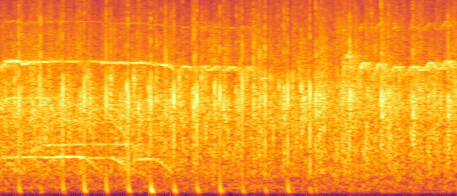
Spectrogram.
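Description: Steady applause from a crowd, dense rapid clapping holding at an even level for several seconds, with a few sharp individual claps standing out and a faint whistle-like tone running through.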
